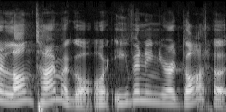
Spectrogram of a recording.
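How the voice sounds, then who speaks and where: A woman with a Spanish accent speaks in a bright, sharp tone at a moderate pace. Her intonation is lively, and the recording is very clean with a silent background. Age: 40s. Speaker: podcast host. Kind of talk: podcast monologue. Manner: heartfelt, reflective.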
